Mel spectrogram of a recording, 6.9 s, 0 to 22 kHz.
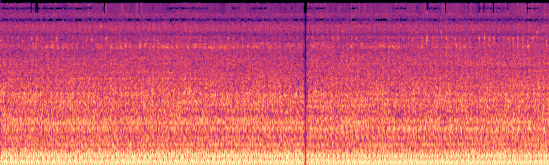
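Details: Kubota L3000DT diesel tractor with a good used replacement engine, serviced: constant, even idle clatter with a steady low rumble and no knocks or misses; normal healthy idle.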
